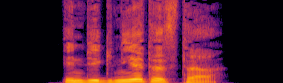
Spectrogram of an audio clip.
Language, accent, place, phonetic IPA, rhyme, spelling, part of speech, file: German, Germany, Berlin, [ɪndɪˈɡniːɐ̯təstɐ], -iːɐ̯təstɐ, indigniertester, adjective, De-indigniertester.ogg
- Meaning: inflection of indigniert: 1. strong/mixed nominative masculine singular superlative degree 2. strong genitive/dative feminine singular superlative degree 3. strong genitive plural superlative degree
